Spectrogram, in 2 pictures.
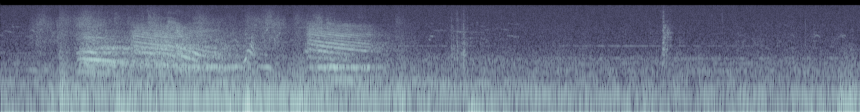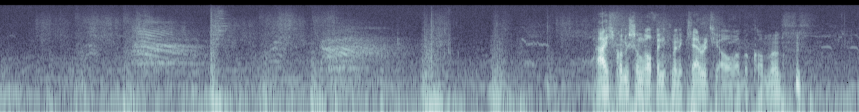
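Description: Electric spells crackle and zap in bursts.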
